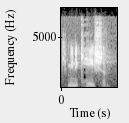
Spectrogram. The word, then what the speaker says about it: communication: one is a noun how many syllables in communication five stress on the last one sorry not the last on the fourth one communication nowadays texting is a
